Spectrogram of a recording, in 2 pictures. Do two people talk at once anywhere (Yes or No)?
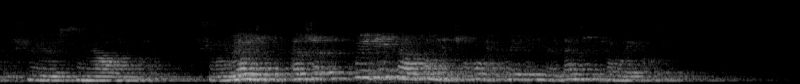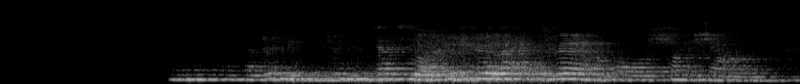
Yes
